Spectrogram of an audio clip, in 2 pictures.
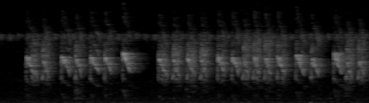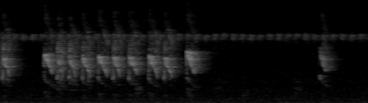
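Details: White-eye singing as a lure for a bird that is slow to sing: rapid bursts of high, bubbly twittering, then a steady thin whine, a faint short chirp near the end and otherwise quiet.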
